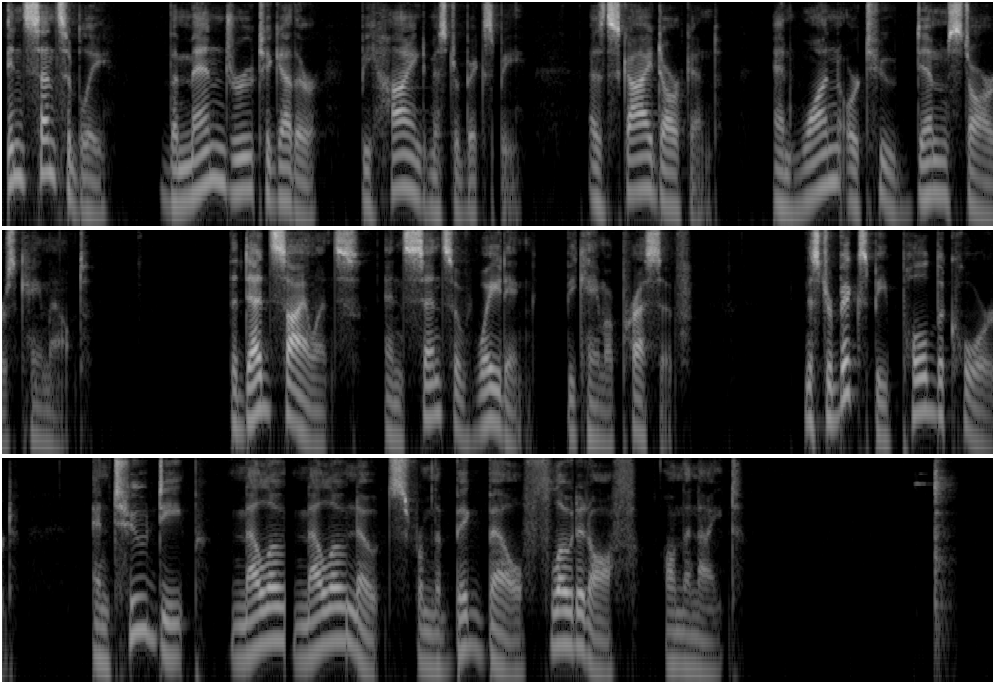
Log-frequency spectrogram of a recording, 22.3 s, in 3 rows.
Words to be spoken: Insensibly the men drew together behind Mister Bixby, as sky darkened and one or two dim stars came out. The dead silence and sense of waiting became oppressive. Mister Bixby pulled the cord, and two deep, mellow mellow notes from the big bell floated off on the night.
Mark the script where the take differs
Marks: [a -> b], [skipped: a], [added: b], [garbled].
Insensibly the men drew together behind Mister Bixby, as sky darkened and one or two dim stars came out. The dead silence and sense of waiting became oppressive. Mister Bixby pulled the cord, and two deep, mellow mellow notes from the big bell floated off on the night.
